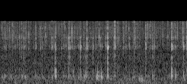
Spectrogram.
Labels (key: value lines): label: ambient
recorder: HydroMoth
